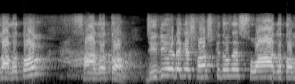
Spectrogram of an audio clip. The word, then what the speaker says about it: স্বাগতম: হয়ে গেল সুযোগ আগতম স্বাগতম যদিও এটাকে সংস্কৃত স্বাগতম উচ্চারণ করতে হয় স্বাগতম ঠিক আছে আমি বলি না সংস্কৃত পাঠের সর্বেশাম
